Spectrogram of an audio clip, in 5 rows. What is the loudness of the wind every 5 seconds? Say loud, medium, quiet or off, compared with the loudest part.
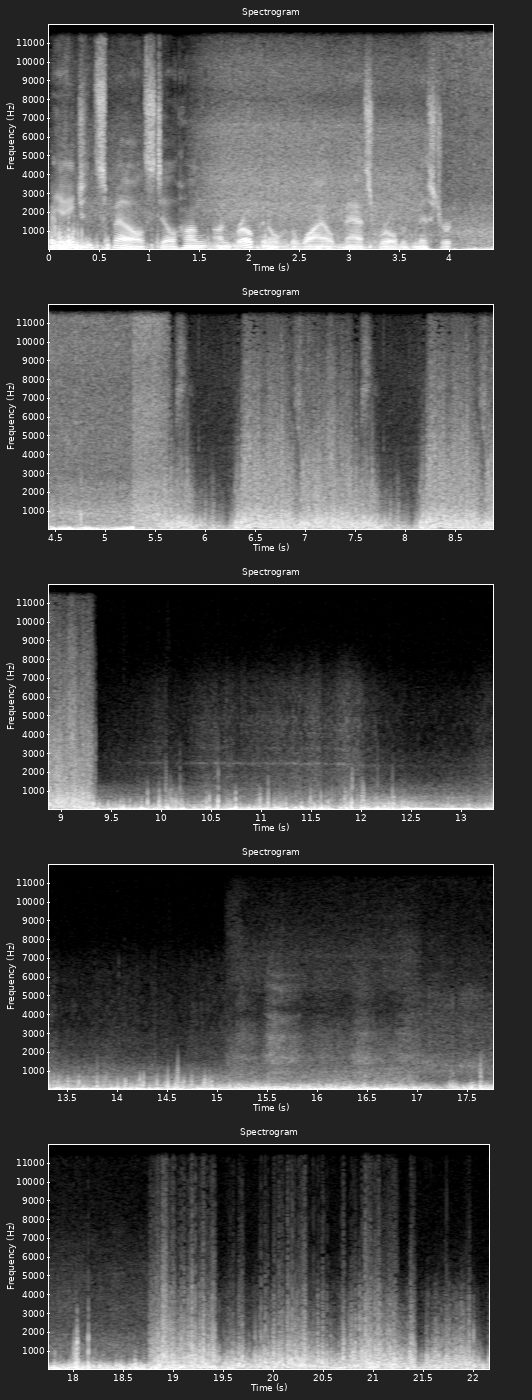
loud, loud, medium, loud, loud.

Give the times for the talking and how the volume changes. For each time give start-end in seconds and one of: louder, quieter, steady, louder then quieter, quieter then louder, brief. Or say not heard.
0.0-4.0 steady.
